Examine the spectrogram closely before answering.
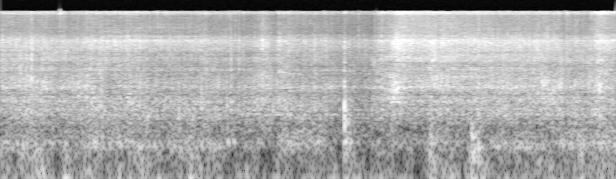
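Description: A tomato-and-paprika sofrito sizzling in a non-stick frying pan as a spatula stirs it, with a few light scrapes of the spatula against the pan.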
